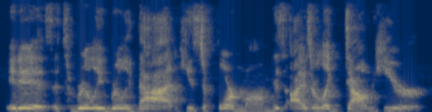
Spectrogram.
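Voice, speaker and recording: A woman's voice: on the low side, little pitch movement, moderate pace, pushed and bright. A woman voicing a blunt, exasperated schoolboy, the older brother, arguing in casual kid slang in a story reading. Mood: insistent. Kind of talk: audiobook character dialogue.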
